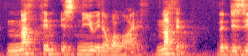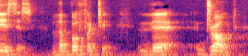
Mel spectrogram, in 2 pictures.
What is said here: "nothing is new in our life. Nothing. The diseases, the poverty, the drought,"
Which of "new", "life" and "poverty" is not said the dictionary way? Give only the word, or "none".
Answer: poverty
